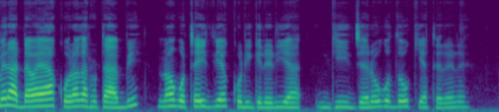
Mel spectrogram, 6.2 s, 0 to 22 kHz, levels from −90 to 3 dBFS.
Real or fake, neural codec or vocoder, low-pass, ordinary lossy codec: real; none; none; none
